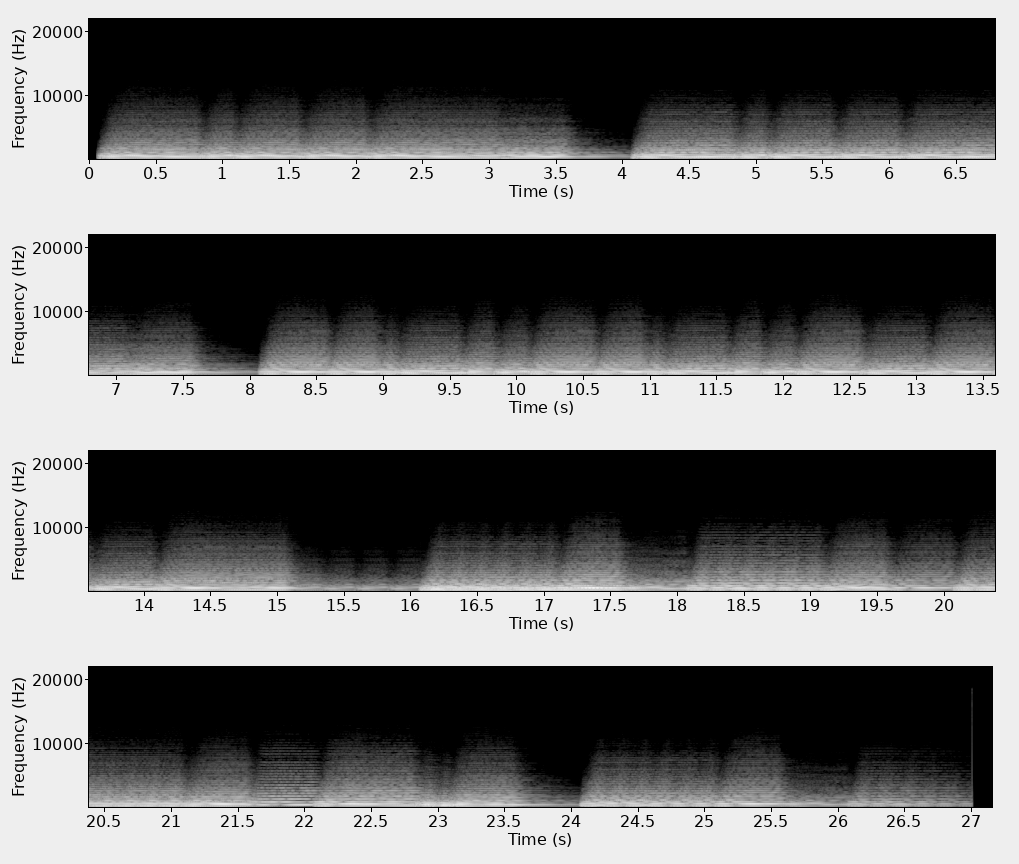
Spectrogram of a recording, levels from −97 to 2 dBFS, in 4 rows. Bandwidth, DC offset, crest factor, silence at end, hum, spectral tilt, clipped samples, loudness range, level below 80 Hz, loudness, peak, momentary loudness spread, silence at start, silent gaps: 6.6 kHz; 0.3%; 16 dB; 0.15 s; none; -7 dB/octave; under 0.1%; 3 LU; -70 dBFS; -17 LUFS; 0 dBFS; 9 LU; 0.05 s; none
